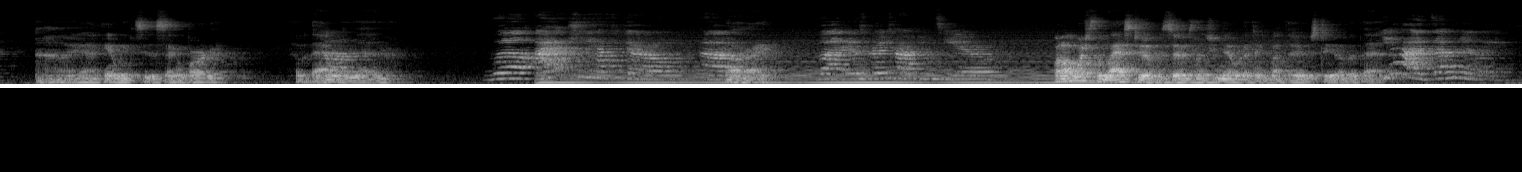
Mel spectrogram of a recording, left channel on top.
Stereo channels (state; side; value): silent; right; digital silence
